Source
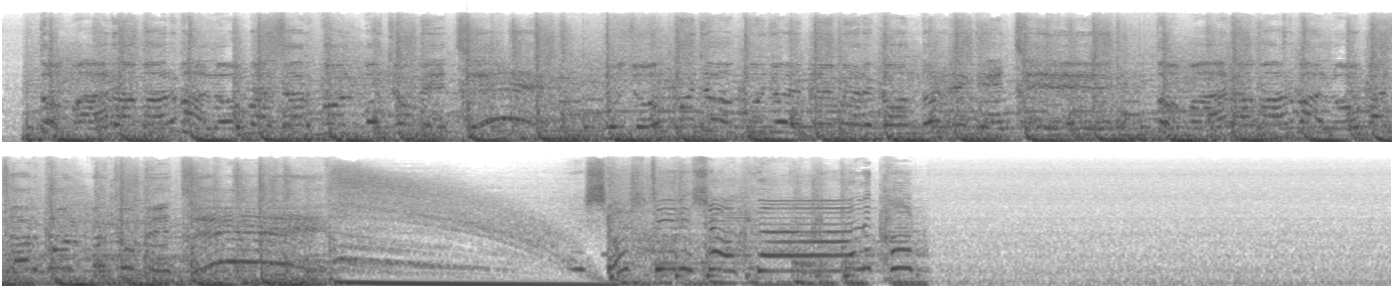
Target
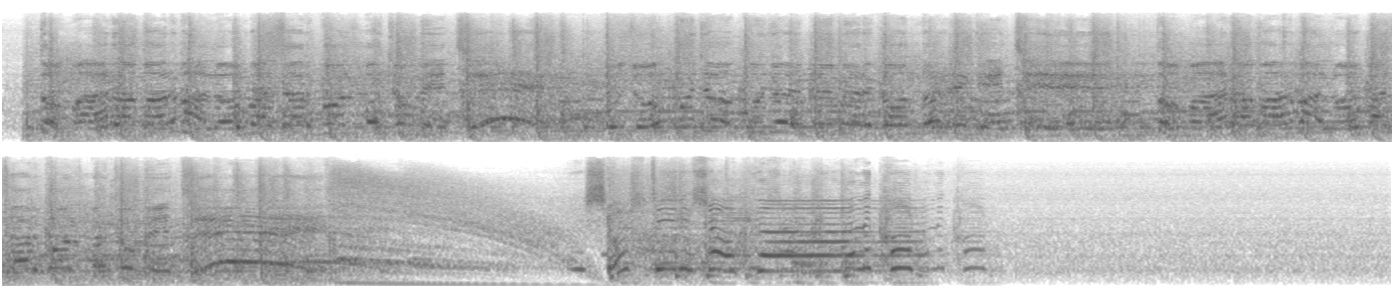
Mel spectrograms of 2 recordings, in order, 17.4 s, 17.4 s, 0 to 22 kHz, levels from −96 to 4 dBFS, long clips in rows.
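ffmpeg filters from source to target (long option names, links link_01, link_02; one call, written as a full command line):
ffmpeg -i in.wav -af "highpass=460,highshelf=frequency=6900:gain=-4,aecho=1:1:458:0.251,volume=-3dB" out.wav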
